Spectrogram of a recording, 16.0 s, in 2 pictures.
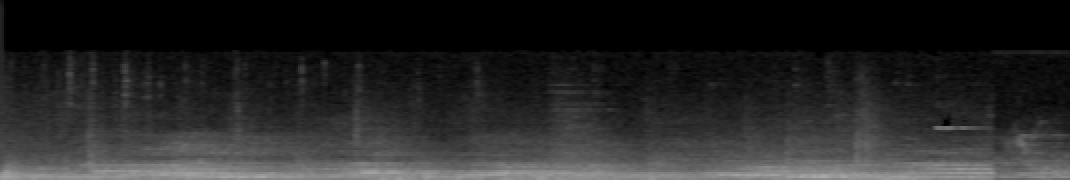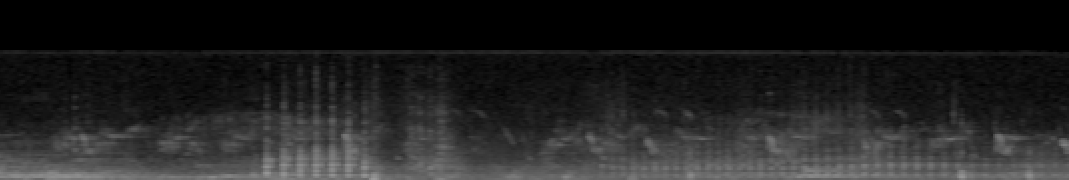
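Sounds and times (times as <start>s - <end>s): small birds chirping: 6.8s - 16.0s
quick rattle of ticks: 12.6s - 16.0s.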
